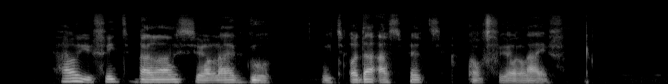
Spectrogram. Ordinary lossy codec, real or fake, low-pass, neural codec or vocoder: none; fake; none; codec, 24 kHz, 3 kbps, HILCodec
